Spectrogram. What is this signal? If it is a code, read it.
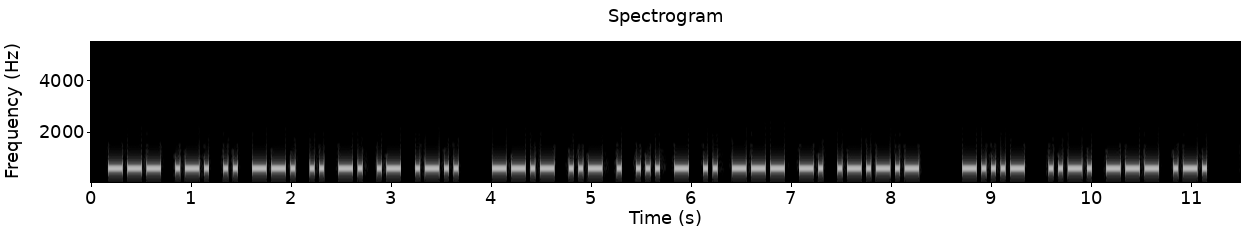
Morse code, heard as a keyed tone, about 25 wpm, 600 Hz. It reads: ORIGINAL QUESTION. <BT> FOR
